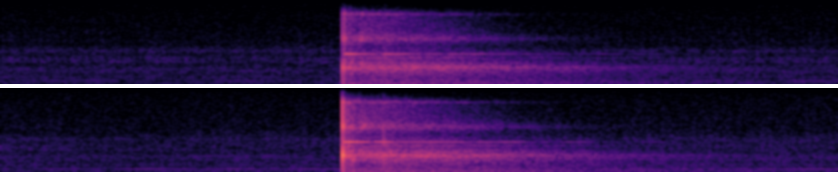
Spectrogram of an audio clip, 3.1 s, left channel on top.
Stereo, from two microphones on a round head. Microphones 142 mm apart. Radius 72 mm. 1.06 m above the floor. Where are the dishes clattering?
45° right (ahead or behind), 0.8 m.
